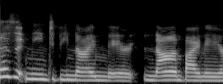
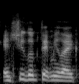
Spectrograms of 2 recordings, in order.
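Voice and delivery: normal talking voice

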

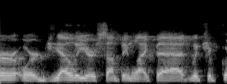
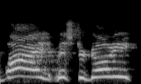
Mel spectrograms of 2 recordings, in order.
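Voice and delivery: put-on much higher, slow, childlike "Why, Mister Goody?"; young boy voice; slower than usual. Little league kid asking his coach why, in a high boy voice. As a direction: ask like a small boy looking up at his coach.

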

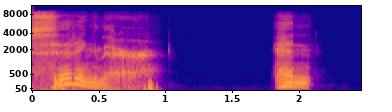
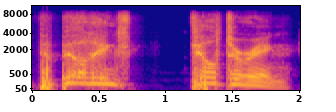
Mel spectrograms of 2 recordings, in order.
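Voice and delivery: hammed-up action-movie line, higher and pushed; flubbed film line; 8 semitones higher than usual. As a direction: deliver the line big and flub the word tiltering. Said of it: "I go leaning out and I go".

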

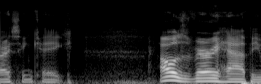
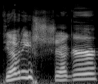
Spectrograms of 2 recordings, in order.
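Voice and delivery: higher, a little louder sweet ask; playful kid voice; 11 semitones higher, 4 dB louder, faster than usual. Pretend. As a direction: ask like a nineties kid at the door. Neighbor kid asking sugar.

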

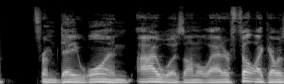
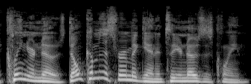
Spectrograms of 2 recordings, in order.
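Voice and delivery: higher, sharp scolding parent voice; raised stern parent telling off a child; 6 semitones higher than usual. Retold or imitated. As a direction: shame the kid out of the room. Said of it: "you show up snotty and say".

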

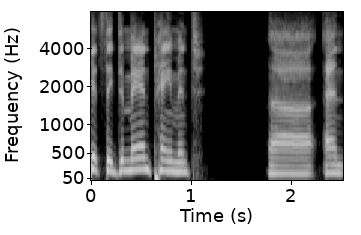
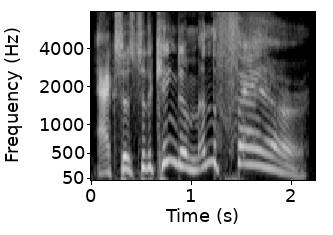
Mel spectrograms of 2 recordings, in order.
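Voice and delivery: higher, slow regal put-on voice; imitating King Ezekiel; 6 semitones higher than usual. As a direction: offer it grandly, like a king. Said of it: "King Ezekiel says".

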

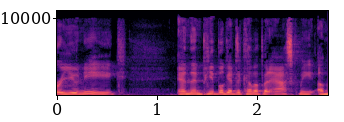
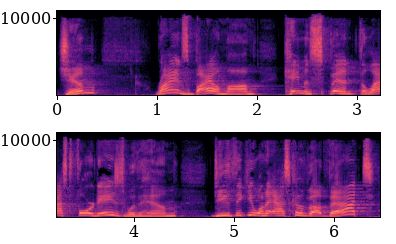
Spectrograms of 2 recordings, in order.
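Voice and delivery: high, pointed and firm; pointed mom voice; 8 semitones higher than usual. Retold or imitated. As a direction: press him to ask. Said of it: "And finally she goes".

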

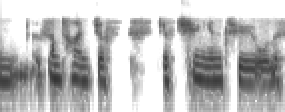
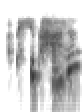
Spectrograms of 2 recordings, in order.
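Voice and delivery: high, incredulous I beg your pardon; mother stunned by her son's advice, incredulous; stunned disbelief; 8 semitones higher, much faster than usual. Retold or imitated. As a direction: gasp it out in disbelief. Stunned reply to son.

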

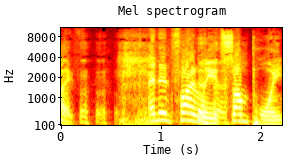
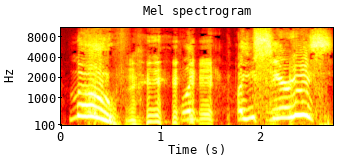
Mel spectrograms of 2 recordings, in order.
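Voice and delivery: high, loud, disbelieving shout; exasperated yell; 11 semitones higher, 4 dB louder, slower than usual. Retold or imitated. Yelling at the screen girl to move, exasperated. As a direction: yell at her to just move.

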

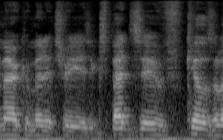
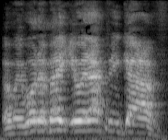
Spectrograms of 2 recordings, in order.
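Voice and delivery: high, loud hammed-up Cockney accent; Cockney Lord's Prayer; 7 semitones higher, 8 dB louder than usual. Reciting the Lord's Prayer to friends, loud mock Cockney. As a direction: belt out the prayer like a cheeky Cockney geezer. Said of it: "Do you wanna hear the Lord's Prayer in Cockney?".

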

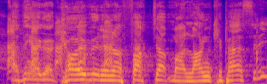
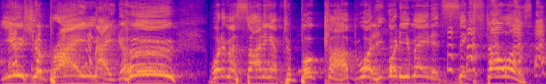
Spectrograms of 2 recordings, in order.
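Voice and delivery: exasperated rant; 9 semitones higher than usual. Retold or imitated. Comic ranting at a shop assistant over membership, exasperated. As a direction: berate a dim salesman, voice pitched way up.

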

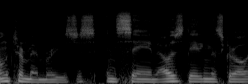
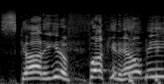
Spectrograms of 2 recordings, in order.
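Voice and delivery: higher, louder urgent plea; desperate demand; 15 dB louder than usual. Retold or imitated. Half-asleep friend begs Scott for help holding the bunk, loud. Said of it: "I'm like".

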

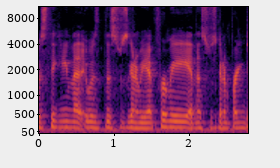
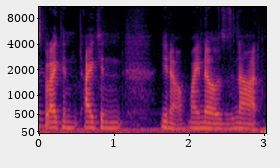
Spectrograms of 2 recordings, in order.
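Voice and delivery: normal talking voice

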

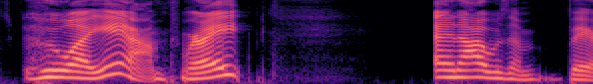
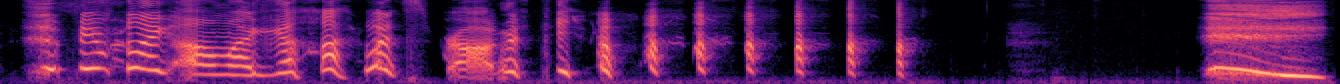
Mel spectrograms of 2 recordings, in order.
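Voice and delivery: high, breaking up with laughter; laughing; 14 semitones higher than usual. Real, not acted. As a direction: barely get it out for laughing. Laughing hard at her own joke.

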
